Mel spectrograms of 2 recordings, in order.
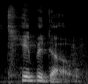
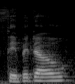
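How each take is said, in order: First: The name begins with a plain 't' sound. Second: The name begins with a 'th' sound. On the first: The speaker calls it right. "I think it's a silent H" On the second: The speaker calls it wrong. "I don't think it's Thibodeau"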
